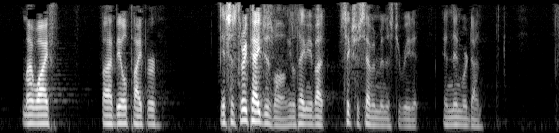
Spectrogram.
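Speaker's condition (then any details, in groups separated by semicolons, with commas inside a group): No condition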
